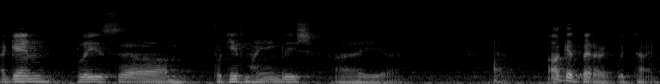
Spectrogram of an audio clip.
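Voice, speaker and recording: A man with a non-native accent speaks at a fairly slow pace and a fairly low pitch. He makes long, frequent pauses, and room echo is audible. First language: not English. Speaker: product reviewer. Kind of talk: product review with demonstration. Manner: halting, many fillers.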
